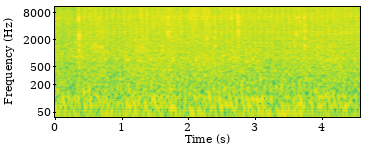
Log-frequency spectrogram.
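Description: Dense, continuous gunfire from the third-person co-op shooter Army of Two: The 40th Day, sustained bursts and rapid shots filling the whole stretch loudly with no pause.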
